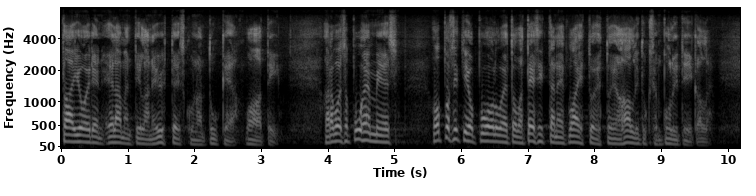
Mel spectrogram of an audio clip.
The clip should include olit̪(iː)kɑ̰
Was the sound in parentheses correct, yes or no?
yes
